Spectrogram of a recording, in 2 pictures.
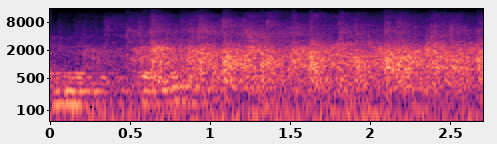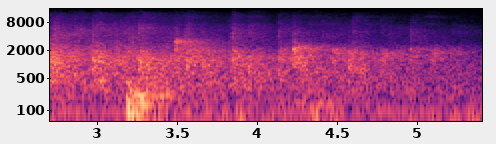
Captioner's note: clapping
